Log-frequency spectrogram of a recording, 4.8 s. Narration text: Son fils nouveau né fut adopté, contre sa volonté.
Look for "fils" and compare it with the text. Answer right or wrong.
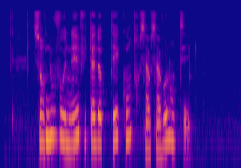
wrong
